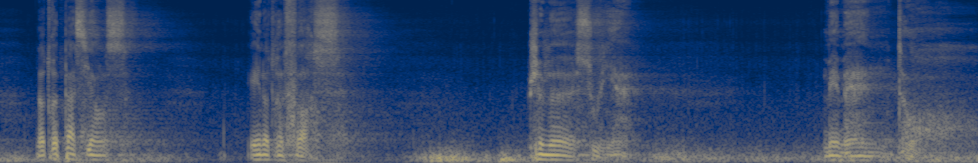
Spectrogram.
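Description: A middle-aged man speaks into a microphone in short, emphatic phrases.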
